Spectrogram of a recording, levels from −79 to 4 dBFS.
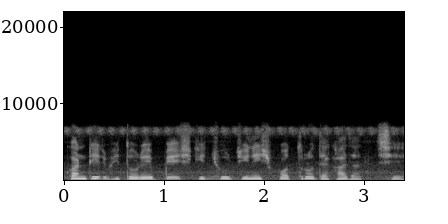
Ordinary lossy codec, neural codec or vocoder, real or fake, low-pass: none; none; real; none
